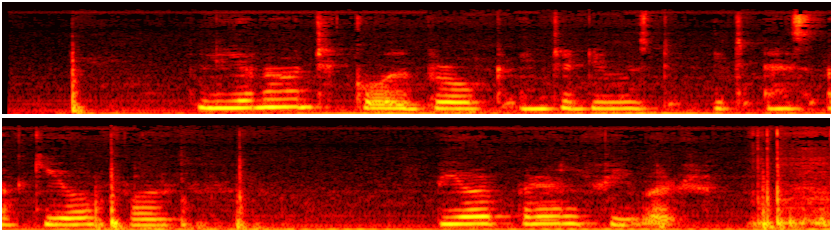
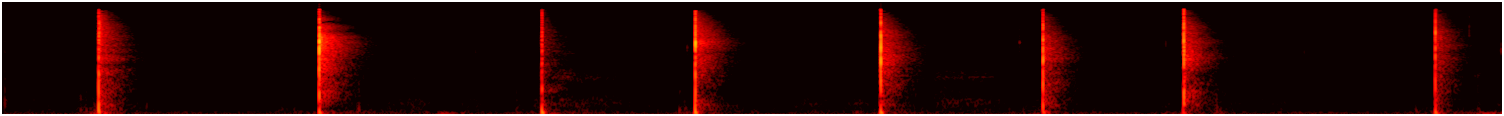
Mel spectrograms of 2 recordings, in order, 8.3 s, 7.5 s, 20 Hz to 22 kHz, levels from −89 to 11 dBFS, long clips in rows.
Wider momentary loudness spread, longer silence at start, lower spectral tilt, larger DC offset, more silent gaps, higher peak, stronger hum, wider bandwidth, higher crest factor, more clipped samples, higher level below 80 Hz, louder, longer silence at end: about the same, 16 LU vs 18 LU; second, 0.25 s vs 0.45 s; first, -6.5 dB/octave vs 0.5 dB/octave; neither; neither; second, -6 dBFS vs 0 dBFS; neither; about the same, 16.5 kHz vs 16.5 kHz; second, 18 dB vs 38 dB; neither; first, -34 dBFS vs -62 dBFS; first, -23 LUFS vs -30 LUFS; second, 0 s vs 1.55 s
